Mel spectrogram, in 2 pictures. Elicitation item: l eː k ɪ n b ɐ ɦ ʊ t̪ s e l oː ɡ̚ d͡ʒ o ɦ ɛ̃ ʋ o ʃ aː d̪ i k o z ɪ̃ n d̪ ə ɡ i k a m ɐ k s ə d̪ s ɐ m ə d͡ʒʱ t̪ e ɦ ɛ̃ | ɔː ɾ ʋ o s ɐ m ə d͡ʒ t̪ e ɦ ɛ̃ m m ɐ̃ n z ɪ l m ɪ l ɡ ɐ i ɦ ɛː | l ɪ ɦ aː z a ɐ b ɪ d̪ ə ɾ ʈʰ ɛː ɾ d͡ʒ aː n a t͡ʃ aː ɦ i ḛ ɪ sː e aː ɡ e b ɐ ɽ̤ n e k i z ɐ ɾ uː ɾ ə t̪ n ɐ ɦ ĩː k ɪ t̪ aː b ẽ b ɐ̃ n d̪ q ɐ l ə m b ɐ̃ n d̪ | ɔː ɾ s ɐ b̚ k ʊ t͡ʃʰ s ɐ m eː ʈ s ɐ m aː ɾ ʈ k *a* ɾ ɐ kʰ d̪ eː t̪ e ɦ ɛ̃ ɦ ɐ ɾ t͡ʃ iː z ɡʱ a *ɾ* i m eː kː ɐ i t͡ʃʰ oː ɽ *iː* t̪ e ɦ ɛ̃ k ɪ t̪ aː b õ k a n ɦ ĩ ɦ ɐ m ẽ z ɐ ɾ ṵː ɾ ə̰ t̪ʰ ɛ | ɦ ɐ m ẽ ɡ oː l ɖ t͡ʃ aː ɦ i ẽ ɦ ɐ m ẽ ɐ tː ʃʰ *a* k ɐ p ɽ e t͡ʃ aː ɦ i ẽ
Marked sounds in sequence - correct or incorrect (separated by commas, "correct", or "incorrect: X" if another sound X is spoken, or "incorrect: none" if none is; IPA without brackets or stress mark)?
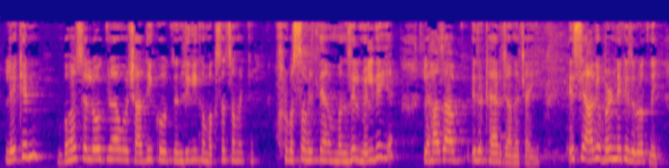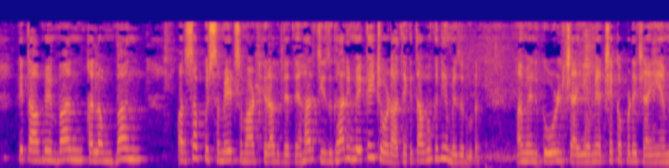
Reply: incorrect: e, correct, incorrect: aː, incorrect: e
